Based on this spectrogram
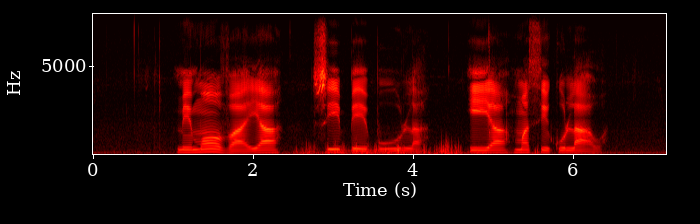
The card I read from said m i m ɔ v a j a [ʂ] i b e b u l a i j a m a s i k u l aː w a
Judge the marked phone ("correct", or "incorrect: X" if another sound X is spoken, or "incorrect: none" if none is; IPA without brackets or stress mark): correct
